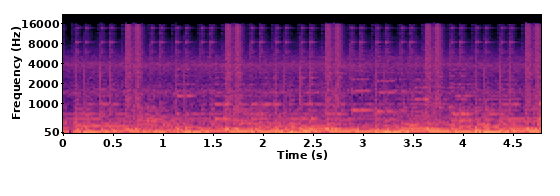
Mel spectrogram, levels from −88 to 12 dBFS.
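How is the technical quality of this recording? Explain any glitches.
The recording has one clear technical fault, present for its whole length. Channel delay (doubling), throughout: one channel arrives about 93 ms late, which fits a 4096-sample buffer, and the mono sum plays both, giving an equal-level slap echo on every sound.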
